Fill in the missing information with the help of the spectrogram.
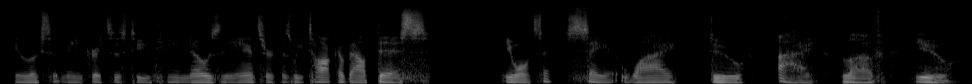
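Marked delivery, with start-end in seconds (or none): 5.6-9.5 mock very slow, hard-toned, unloving insistence. Retelling pressing a son for an answer: retelling own unloving tone. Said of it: "That's not a very loving tone".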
